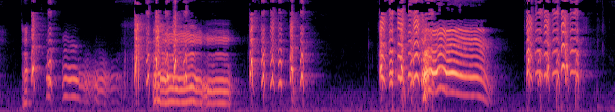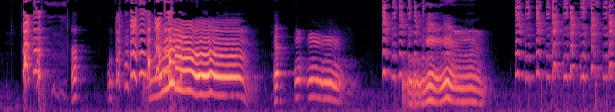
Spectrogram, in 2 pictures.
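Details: Chihuahua howling indoors in a series of high, wavering, harmonic-rich howls broken by brief yips and squeaky bursts, some notes sliding down in pitch and others bending up and down, with short silent gaps between.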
